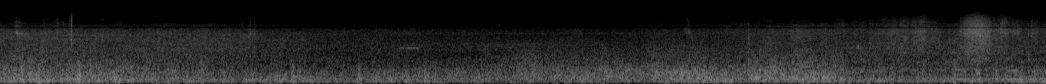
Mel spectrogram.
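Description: Steady wash of ocean surf on a beach, with wind buffeting the microphone. There is one short click just before the end.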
